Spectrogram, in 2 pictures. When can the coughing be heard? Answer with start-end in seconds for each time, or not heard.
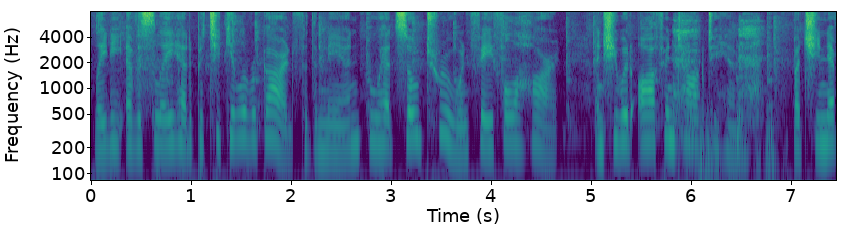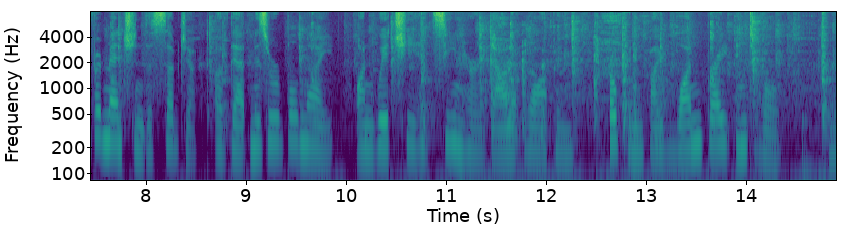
0.1-0.8, 5.8-7.0, 11.4-13.2.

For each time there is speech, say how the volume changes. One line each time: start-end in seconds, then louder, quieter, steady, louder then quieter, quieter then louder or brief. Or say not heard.
0.0-14.8 steady.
